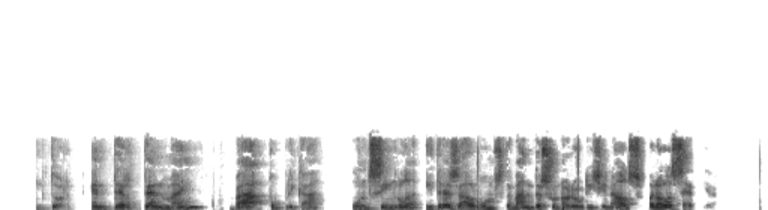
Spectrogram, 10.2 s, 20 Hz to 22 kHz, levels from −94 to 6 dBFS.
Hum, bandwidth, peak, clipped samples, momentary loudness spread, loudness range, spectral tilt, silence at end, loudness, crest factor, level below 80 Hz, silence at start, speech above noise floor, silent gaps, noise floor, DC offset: none; 8.4 kHz; 0 dBFS; under 0.1%; 13 LU; 3 LU; -2 dB/octave; 1 s; -18 LUFS; 18 dB; -62 dBFS; 0.5 s; over 72 dB; 1.03-1.21 s, 2.77-2.82 s, 2.99-3.06 s, 4.33-4.69 s; under -90 dBFS; under 0.1%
